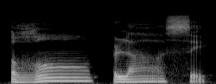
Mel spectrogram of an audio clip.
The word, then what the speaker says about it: remplacer: So M together, and after that you've got a consonant, so it will be like a nasal, so like en. Remplacer.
